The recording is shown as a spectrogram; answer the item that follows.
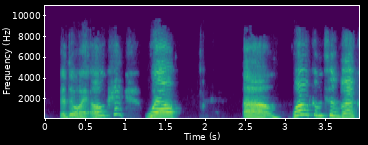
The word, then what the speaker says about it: Godoy: So your last name is pronounced Godoy? Yes, Godoy. Godoy.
